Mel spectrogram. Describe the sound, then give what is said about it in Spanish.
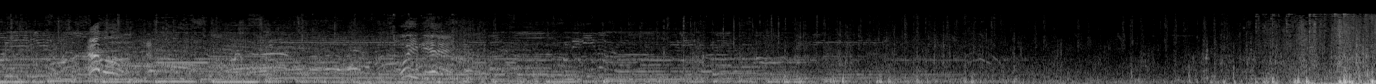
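Steady clip-clop of a horse's hooves as a woman rides along a lakeshore, many even hoofbeats continuing throughout over a low background. “Cabalga a orillas del lago. Los cowboys la observan.”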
